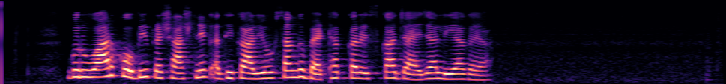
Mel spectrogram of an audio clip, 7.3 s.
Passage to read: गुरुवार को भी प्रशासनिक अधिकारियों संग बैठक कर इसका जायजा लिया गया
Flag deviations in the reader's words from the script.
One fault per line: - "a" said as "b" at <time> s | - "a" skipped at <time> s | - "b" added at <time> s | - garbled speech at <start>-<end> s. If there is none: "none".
none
